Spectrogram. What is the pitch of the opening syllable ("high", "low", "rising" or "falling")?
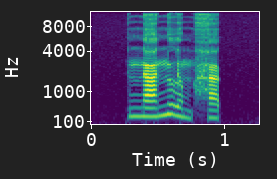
rising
